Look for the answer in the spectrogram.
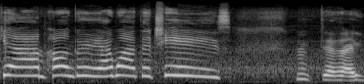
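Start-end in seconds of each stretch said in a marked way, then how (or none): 0.0-2.3 put-on high, slow whiny kid voice; a hungry little kid whining for cheese.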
